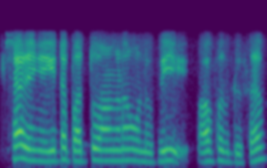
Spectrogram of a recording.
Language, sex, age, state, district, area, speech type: Tamil, male, 30-45, Tamil Nadu, Cuddalore, rural, conversation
